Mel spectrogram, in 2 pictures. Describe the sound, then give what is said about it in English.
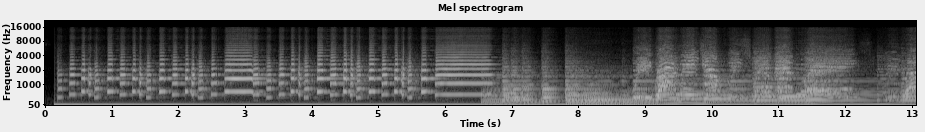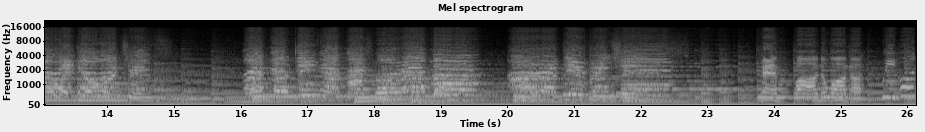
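The theme song of the kids' sitcom Salute Your Shorts opens with a few seconds of bright instrumental notes, then a group of children sings a bouncy melody together over steady, upbeat backing that stays loud throughout. “So, my number 10 is actually from a kids' sitcom, and it's one that a lot of people I do think can sing along together uh, because the kids sing it in the opener, and I'm talking Salute Your Shorts.”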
